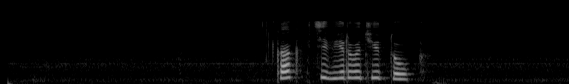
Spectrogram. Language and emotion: Russian, neutral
